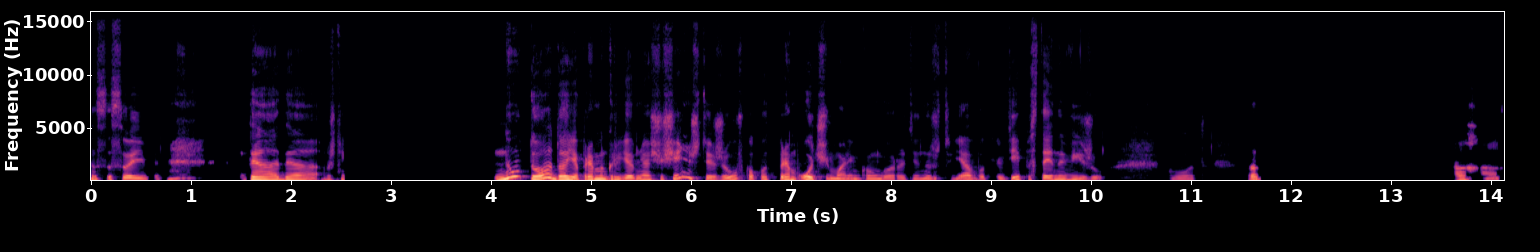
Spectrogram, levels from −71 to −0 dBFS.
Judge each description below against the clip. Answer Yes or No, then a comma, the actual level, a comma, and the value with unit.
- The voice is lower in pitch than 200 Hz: Yes, medium, 185 Hz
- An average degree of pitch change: No, wide, 6.1 semitones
